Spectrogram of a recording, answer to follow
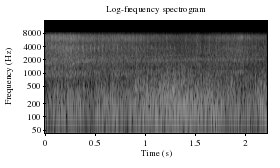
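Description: Wind buffeting the microphone and road rumble from moving along a rough road, as a vehicle passes close by. The low rumble swells toward the middle.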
